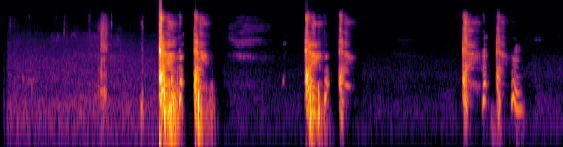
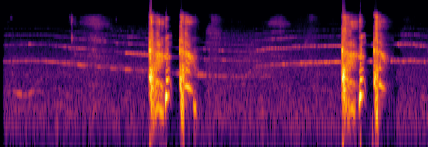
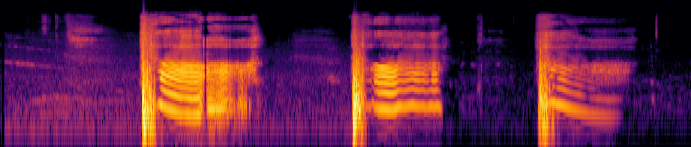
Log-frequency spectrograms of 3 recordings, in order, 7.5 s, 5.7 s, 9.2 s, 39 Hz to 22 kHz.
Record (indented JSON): {
  "three_cough_length": "7.5 s",
  "three_cough_amplitude": 32768,
  "three_cough_signal_mean_std_ratio": 0.24,
  "cough_length": "5.7 s",
  "cough_amplitude": 32768,
  "cough_signal_mean_std_ratio": 0.3,
  "exhalation_length": "9.2 s",
  "exhalation_amplitude": 32768,
  "exhalation_signal_mean_std_ratio": 0.4,
  "survey_phase": "beta (2021-08-13 to 2022-03-07)",
  "age": "18-44",
  "gender": "Female",
  "wearing_mask": "No",
  "symptom_none": true,
  "smoker_status": "Ex-smoker",
  "respiratory_condition_asthma": false,
  "respiratory_condition_other": false,
  "recruitment_source": "REACT",
  "submission_delay": "0 days",
  "covid_test_result": "Negative",
  "covid_test_method": "RT-qPCR",
  "influenza_a_test_result": "Negative",
  "influenza_b_test_result": "Negative"
}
